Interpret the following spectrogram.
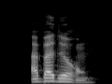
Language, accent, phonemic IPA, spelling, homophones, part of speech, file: French, France, /a.ba.dʁɔ̃/, abaderont, abaderons, verb, LL-Q150 (fra)-abaderont.wav
- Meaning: third-person plural simple future of abader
